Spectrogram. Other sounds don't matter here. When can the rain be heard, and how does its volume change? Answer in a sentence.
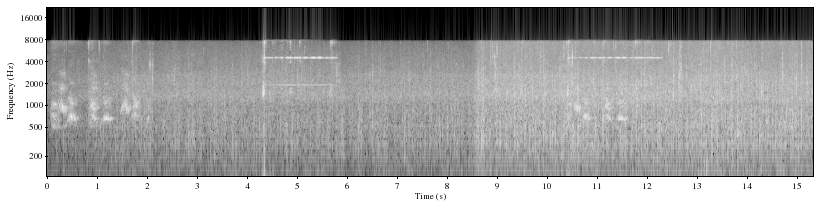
The rain can be heard from 0.0 to 15.2 s, getting louder.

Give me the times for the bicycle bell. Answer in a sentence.
The bicycle bell can be heard from 4.3 to 5.8 s and from 10.3 to 12.3 s.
